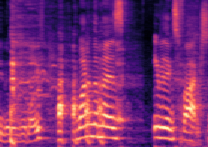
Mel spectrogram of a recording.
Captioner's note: laughs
